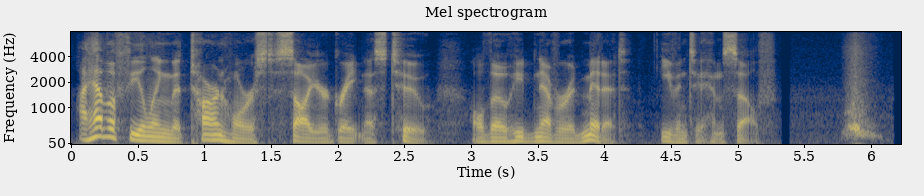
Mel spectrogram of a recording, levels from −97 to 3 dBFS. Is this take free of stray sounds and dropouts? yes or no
no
